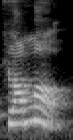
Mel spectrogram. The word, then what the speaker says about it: plumber: can see that oh I have highlighted all the sounds all the letters that are silent okay subtle Rendezvous debris debut Memoir okay plumber almond all the ones in marked in red are all silent cool okay right now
